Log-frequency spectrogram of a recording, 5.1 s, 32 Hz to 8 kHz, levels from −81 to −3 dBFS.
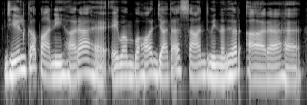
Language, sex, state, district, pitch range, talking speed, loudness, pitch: Hindi, male, Jharkhand, Garhwa, 130-155 Hz, 165 wpm, -14 LUFS, 140 Hz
